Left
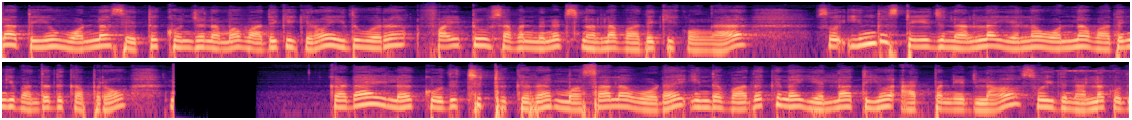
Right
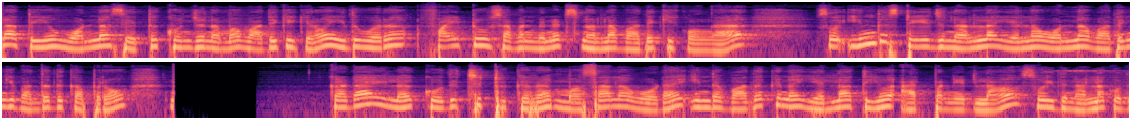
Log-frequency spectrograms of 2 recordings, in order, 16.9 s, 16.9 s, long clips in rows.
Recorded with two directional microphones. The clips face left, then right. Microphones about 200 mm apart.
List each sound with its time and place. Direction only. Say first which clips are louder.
0.0 s a woman's voice: left 3 dB; 45° left (ahead or behind)
9.7 s a sound: left 3 dB; centre (ahead or behind)
10.9 s a woman's voice: left 5 dB; 45° left (ahead or behind)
